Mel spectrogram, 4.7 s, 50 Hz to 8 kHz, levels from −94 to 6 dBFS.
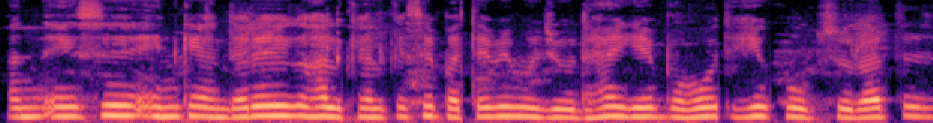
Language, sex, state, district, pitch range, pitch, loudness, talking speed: Hindi, female, Delhi, New Delhi, 210-225 Hz, 215 Hz, -14 LUFS, 165 wpm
